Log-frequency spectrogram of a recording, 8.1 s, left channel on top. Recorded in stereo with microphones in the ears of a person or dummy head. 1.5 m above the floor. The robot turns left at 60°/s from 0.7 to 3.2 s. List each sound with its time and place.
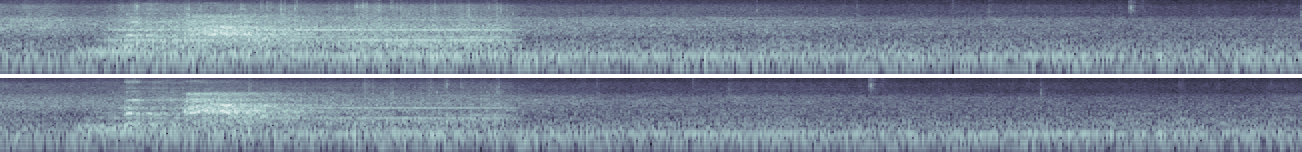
0.5 s laughter: 120° right, 4 m; by 1.6 s 170° right, 4 m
